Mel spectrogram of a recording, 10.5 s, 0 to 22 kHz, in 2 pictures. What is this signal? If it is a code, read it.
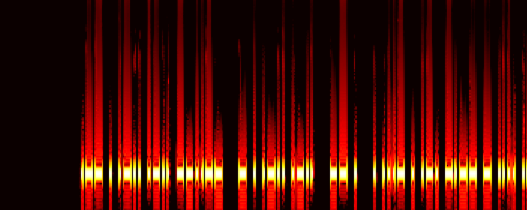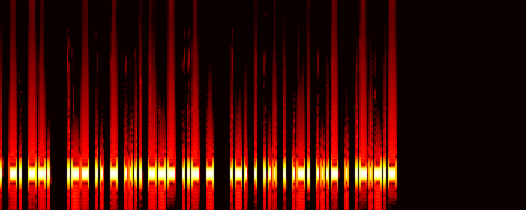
Morse code, heard as a keyed tone, about 50 wpm, 700 Hz. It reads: WELL, TELL ME EVERYTHING WITHOUT RESERVE.
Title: Sentences from Top 1000 Words - Review Part 6 - 50wpm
